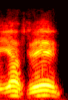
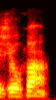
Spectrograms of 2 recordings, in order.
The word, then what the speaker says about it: Jeová: questão de usar a pronúncia yavé ou a pronúncia yehova ou a pronúncia eh yá que aparece na estu artênia ou alguma outra pronúncia e e deixar de lado a pronúncia Jeová Na minha opinião não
